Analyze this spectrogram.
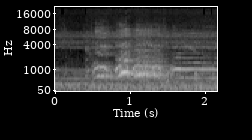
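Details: A broiler rooster, kept as a breeding male in a village hamlet, gives a single hoarse crow. It swells up loudly after a faint start, wavers through the middle, then trails off into a thinner held tone.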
